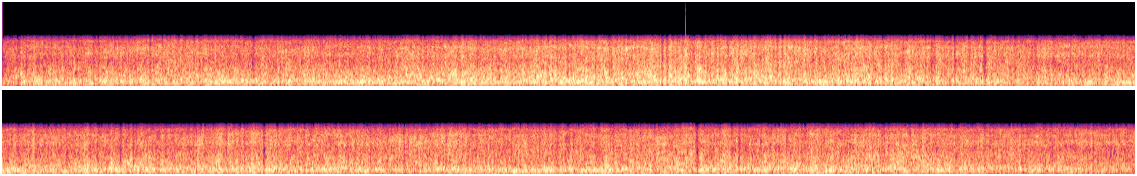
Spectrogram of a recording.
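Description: Norfolk Southern freight train's hopper, tank and box cars rolling steadily past, their steel wheels running on the rails in a continuous, even noise.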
